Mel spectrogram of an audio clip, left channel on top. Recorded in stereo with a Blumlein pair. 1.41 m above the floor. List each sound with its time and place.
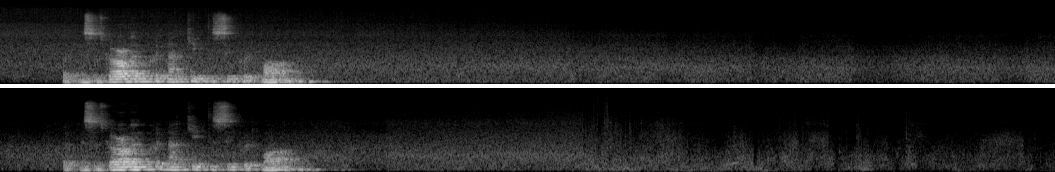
0.6 s a man speaking: 25° left, 1.0 m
